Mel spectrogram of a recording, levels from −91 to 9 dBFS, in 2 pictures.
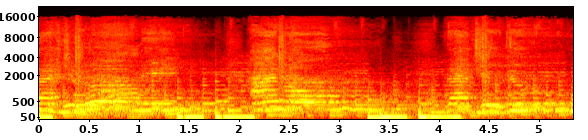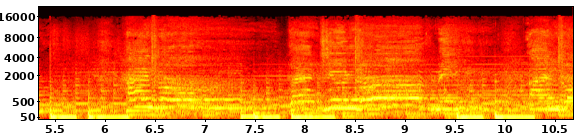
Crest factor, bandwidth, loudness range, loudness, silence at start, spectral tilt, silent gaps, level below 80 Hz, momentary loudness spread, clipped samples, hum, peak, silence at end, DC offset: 10 dB; 16.5 kHz; 2 LU; -13 LUFS; 0 s; -5.5 dB/octave; none; -14 dBFS; 5 LU; under 0.1%; none; 0 dBFS; 0 s; under 0.1%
